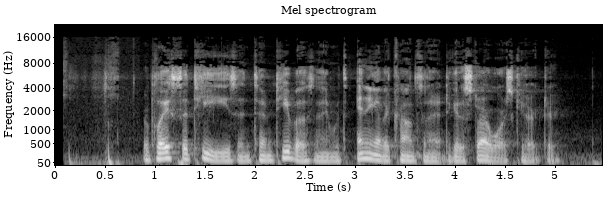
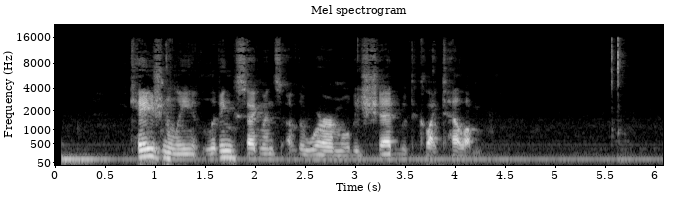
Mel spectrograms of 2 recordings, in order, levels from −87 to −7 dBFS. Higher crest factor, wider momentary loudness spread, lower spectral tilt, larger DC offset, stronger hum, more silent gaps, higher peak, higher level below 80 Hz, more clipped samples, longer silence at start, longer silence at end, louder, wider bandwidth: about the same, 20 dB vs 22 dB; about the same, 17 LU vs 16 LU; second, -3.5 dB/octave vs -5.5 dB/octave; neither; neither; neither; about the same, -4 dBFS vs -4 dBFS; first, -40 dBFS vs -60 dBFS; neither; about the same, 0.1 s vs 0.05 s; second, 0 s vs 0.15 s; first, -22 LUFS vs -26 LUFS; about the same, 16 kHz vs 16 kHz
